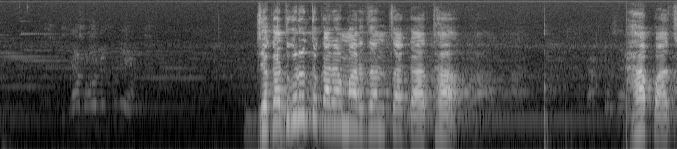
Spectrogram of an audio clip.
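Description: A middle-aged man sings loudly into a microphone, with pauses between phrases.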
